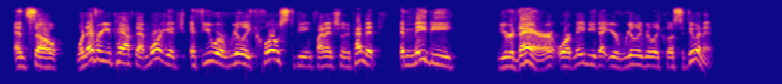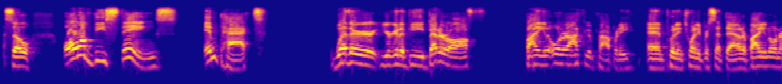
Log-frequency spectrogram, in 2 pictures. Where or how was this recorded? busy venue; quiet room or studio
quiet room or studio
